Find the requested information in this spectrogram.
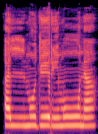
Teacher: جیم پہ جزم ہے، لہذا ہمیں جیم کو قلقلہ سے پڑھنا ہے، اور قلقلہ کا معنی ہے حرف ساکن کو ہلانا، تو ہم حرف الجیم کو ہلاتے ہوئے یہ کلمہ کو پڑھیں گے. · حرف الرا کے نیچے زیر ہے، تو یہاں را کا حکم ہے ترقیق، یہاں ہمیں حرف الرا کو پتلی آواز میں پڑھنا ہے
